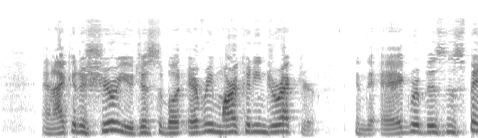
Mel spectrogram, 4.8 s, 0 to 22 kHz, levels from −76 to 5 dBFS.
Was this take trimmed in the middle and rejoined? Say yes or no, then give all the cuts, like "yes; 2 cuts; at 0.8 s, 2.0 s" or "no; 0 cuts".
no; 0 cuts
